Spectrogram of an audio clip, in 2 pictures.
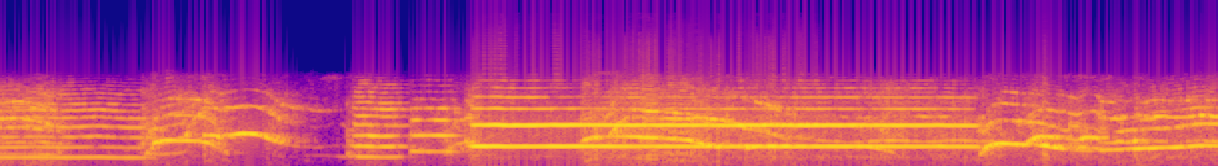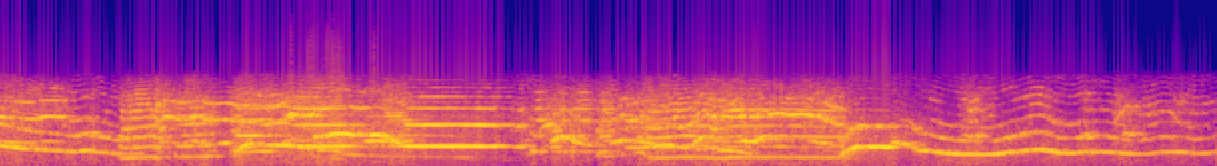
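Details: Huskies howl in long wavering, sliding notes, singing along to steady blasts from a bugle.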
